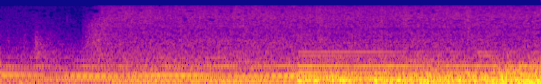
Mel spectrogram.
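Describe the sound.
Rain falls during a thunderstorm as a dense, steady hiss that grows heavier and louder in the second half, with a low rumbling layer underneath.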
